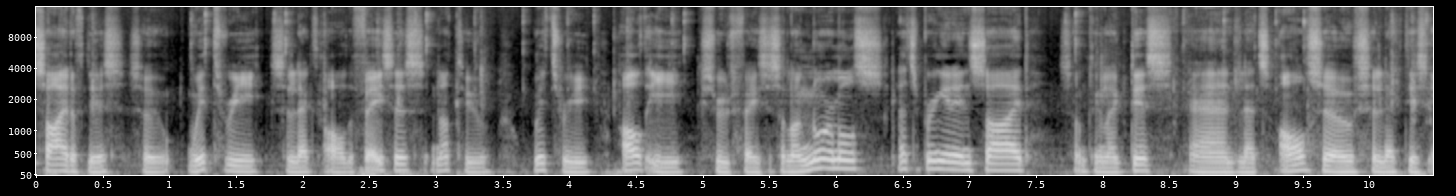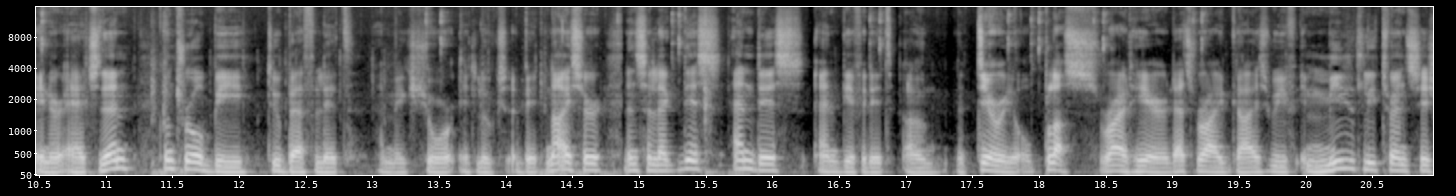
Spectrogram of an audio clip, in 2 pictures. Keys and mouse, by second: 0.0 3, 0.4 2, 1.1 alt+click, 1.7 alt+click, 2.4 3, 2.8 alt+click, 4.3 alt+e, 8.5 middle click, 9.2 shift+middle click, 10.1 2, 11.4 ctrl+b, 13.4 shift+click, 14.3 3, 14.8 alt+shift+click, 16.7 click, 20.5 middle click.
